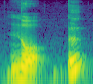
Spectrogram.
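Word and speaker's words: 脳: have ‘nou’ So again: ‘NO-U’ But when /u/ is placed after an /o/ sound it's going to make it a long vowel So it's not ‘no-u’ it’s ‘nou’ And it means the ‘brain’ Thank you so much for watching!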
